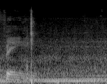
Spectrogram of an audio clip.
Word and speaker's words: Phayme: His name Kevin, last name is spelled Phayme, pronounced Phayme.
